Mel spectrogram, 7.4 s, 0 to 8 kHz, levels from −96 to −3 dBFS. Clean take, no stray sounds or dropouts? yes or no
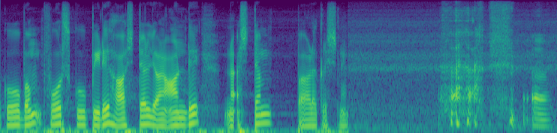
no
